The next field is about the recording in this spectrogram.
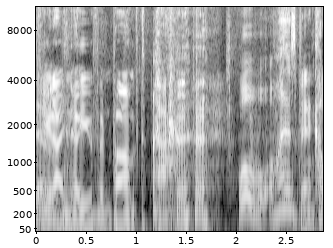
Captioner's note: both laughing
